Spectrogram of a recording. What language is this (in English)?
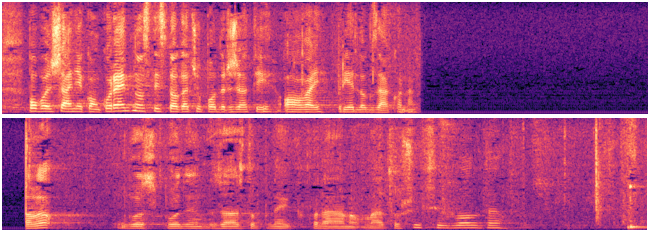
Croatian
